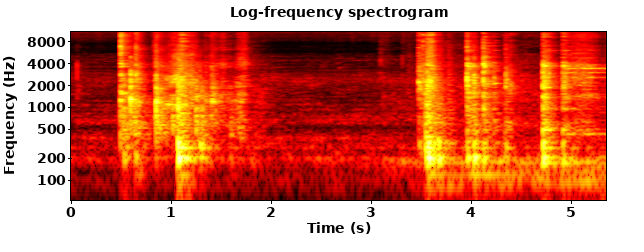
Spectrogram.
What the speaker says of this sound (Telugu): ఈ ఉడికించుకున్న పప్పు మెదుపుకొని దీనిలో వేసేసుకుందాం.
